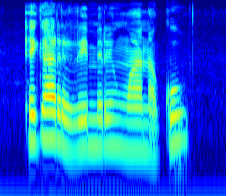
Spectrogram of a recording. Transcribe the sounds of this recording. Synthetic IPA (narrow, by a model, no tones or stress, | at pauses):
ɛkaɾirimiɾiŋwana̰ku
